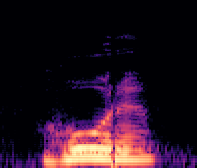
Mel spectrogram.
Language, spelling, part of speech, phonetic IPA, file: Ukrainian, горе, noun, [ˈɦɔre], Uk-горе.ogg
- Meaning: 1. grief, distress, sadness 2. trouble 3. misfortune, disaster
